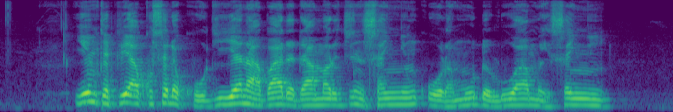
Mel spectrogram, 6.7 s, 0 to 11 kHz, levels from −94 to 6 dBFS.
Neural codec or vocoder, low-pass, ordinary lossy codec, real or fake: none; none; none; real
